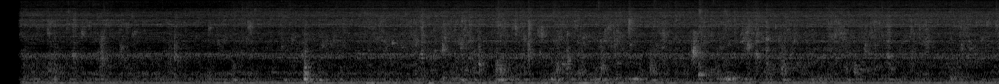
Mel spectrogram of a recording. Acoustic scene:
kitchen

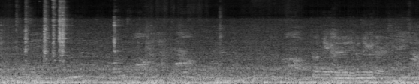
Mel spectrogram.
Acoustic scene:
restaurant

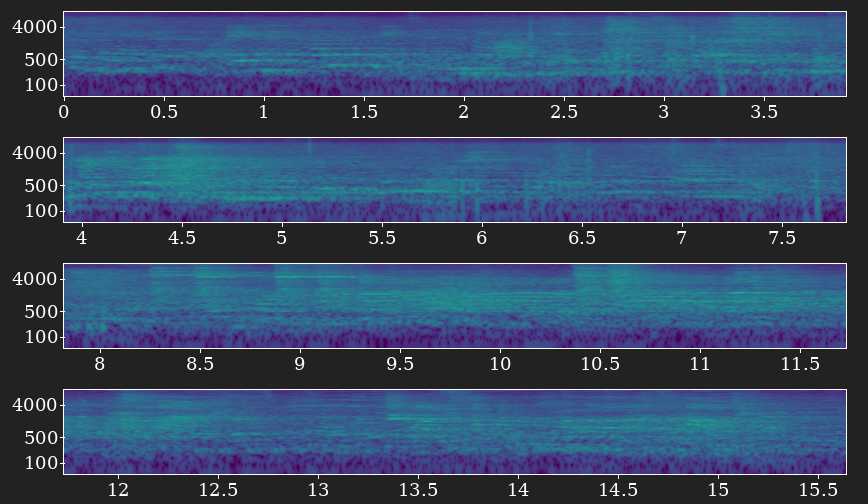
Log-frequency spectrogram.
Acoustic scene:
crowded indoor space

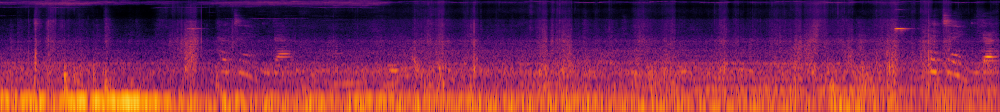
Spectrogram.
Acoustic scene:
bus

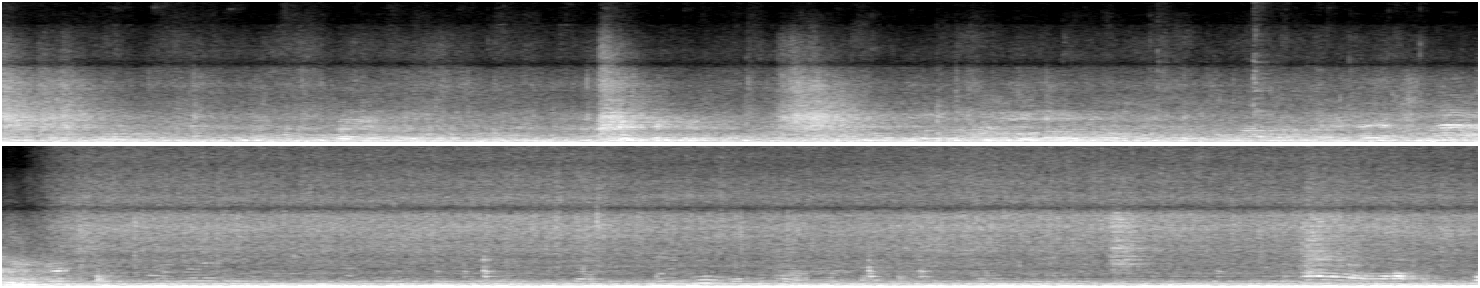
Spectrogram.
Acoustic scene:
crowded indoor space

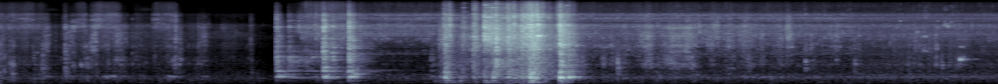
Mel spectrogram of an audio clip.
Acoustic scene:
kitchen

